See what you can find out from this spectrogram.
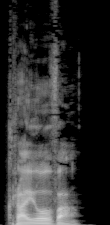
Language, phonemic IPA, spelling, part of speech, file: Romanian, /kraˈjova/, Craiova, proper noun, Ro-Craiova.ogg
- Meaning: Craiova (the capital and largest city of Dolj County, Romania)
